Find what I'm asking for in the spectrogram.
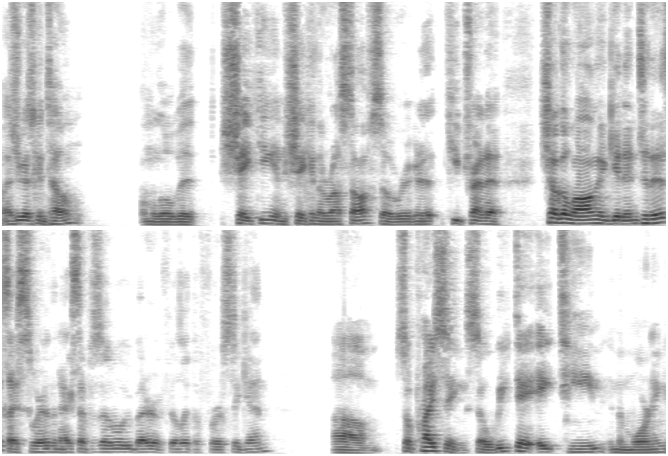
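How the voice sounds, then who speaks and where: Young male podcast host with a very low voice, easygoing and a little halting. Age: young adult. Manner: relaxed, slightly halting with many ums. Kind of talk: casual podcast chat.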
